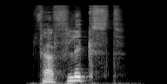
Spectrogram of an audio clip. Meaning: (adjective) darned, blooming; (adverb) confoundedly; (interjection) Darn!
- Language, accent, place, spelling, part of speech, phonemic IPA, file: German, Germany, Berlin, verflixt, adjective / adverb / interjection, /fɛɐ̯ˈflɪkst/, De-verflixt.ogg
